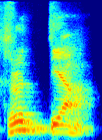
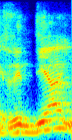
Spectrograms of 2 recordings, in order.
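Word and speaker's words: हृद्य: Here it is Hrudya. You can say Hridya, you can say Hrudya. Both are acceptable.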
